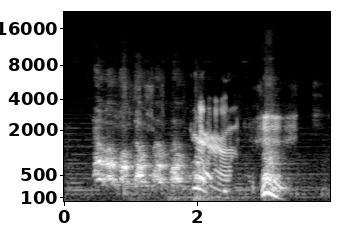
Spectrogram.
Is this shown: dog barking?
yes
